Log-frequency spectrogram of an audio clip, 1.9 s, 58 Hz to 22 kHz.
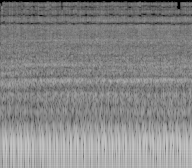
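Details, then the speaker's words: New stock 2024 CFMOTO 800NK (100 hp) just after its first start from the crate: deep, steady engine drone holding an even beat with no knocks, rattles or misfires. Better-sounding than usual stock bikes. Normal running. "Sounds good. That sounds awesome. Yeah. The stock bike usually don't sound that good. Yeah, that sounds great."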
